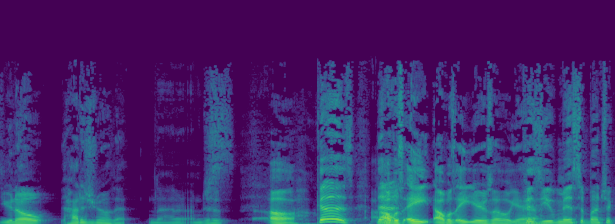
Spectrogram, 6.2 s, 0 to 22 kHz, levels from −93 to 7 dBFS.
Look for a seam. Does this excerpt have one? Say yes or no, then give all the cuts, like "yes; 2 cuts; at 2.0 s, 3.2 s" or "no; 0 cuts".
yes; 1 cut; at 1.4 s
